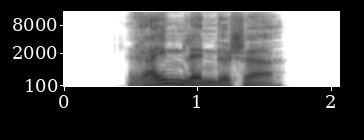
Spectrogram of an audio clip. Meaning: inflection of rheinländisch: 1. strong/mixed nominative masculine singular 2. strong genitive/dative feminine singular 3. strong genitive plural
- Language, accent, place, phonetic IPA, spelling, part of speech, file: German, Germany, Berlin, [ˈʁaɪ̯nˌlɛndɪʃɐ], rheinländischer, adjective, De-rheinländischer.ogg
